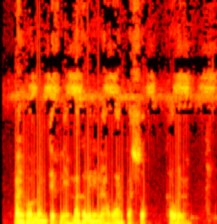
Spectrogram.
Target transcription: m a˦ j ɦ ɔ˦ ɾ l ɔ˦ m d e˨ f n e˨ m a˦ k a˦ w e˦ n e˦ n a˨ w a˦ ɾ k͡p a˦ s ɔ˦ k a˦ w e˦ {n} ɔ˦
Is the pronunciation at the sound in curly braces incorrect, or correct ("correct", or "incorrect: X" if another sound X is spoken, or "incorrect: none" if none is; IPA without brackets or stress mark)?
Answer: correct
